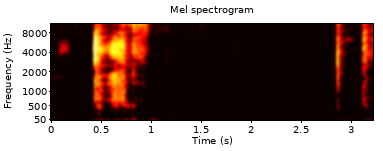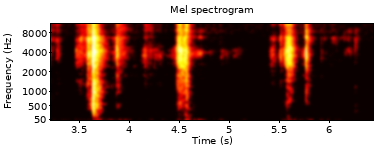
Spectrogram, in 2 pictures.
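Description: Disposable plastic gloves being peeled off the hands: faint crinkling rustles, one near the start and then a few short crackles, the sharpest a little past the middle.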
